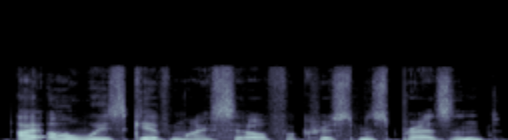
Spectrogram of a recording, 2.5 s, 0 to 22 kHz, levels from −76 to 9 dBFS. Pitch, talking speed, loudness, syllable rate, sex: 130 Hz, 165 wpm, -21 LUFS, 4.6 syllables/s, male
